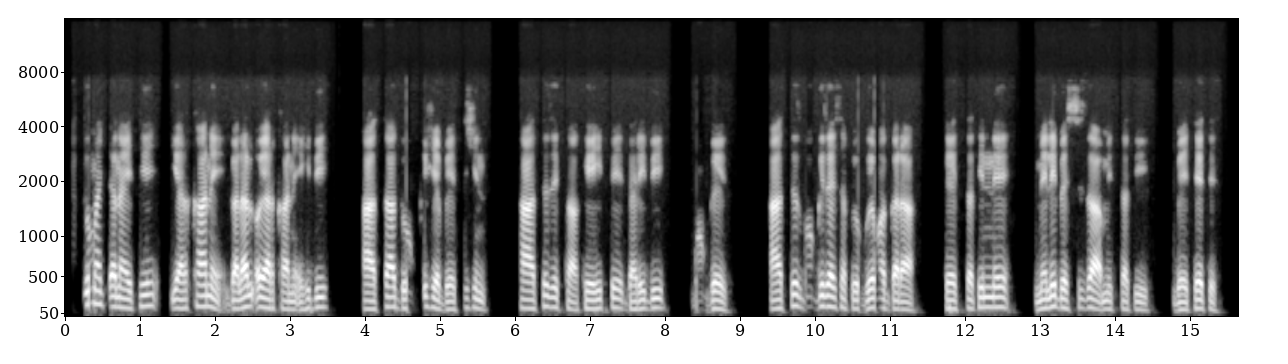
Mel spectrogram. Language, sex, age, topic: Gamo, male, 25-35, government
